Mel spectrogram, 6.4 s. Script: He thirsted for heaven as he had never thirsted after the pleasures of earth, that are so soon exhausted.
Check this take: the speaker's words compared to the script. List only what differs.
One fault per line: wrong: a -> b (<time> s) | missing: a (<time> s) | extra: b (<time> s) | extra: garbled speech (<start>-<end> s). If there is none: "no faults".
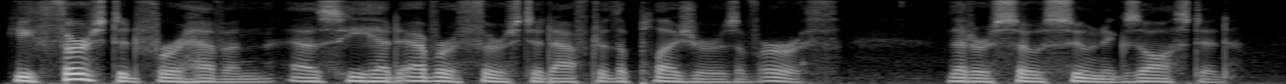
wrong: never -> ever (2.0 s)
